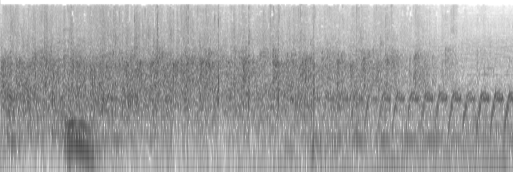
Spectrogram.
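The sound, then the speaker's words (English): A Climate One conversation audience claps steadily for about five seconds for the guests finishing a lightning round, a dense, even wash of applause with a faint voice briefly audible underneath near the start. “Let's give a round for them getting through that.”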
